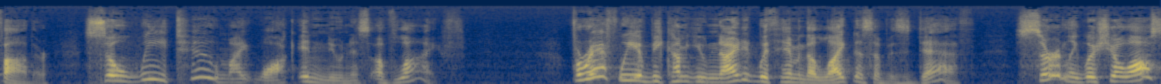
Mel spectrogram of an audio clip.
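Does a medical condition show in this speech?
No.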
